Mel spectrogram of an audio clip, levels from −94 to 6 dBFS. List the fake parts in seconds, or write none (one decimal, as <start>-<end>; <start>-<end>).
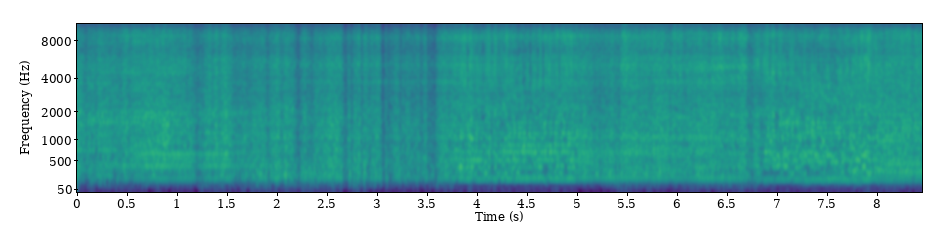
3.8-5.0; 6.8-8.0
